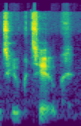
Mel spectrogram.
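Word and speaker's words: tuk-tuk: Well, Tavern, we've been discussing how to actually pronounce it, and apparently Chantal might actually be correct saying Teuk Teuk.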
